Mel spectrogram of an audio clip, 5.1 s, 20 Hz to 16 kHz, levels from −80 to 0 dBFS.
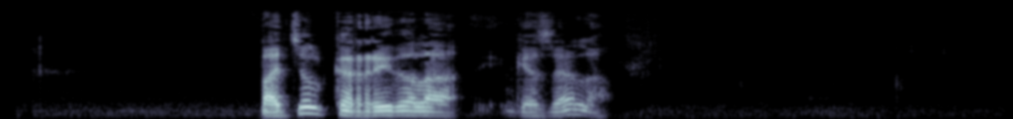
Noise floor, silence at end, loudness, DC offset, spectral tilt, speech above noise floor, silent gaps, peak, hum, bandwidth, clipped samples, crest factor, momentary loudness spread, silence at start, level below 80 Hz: -73 dBFS; 2.05 s; -20 LUFS; under 0.1%; -5 dB/octave; 53 dB; none; -2 dBFS; none; 11 kHz; under 0.1%; 24 dB; 14 LU; 1.3 s; -74 dBFS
